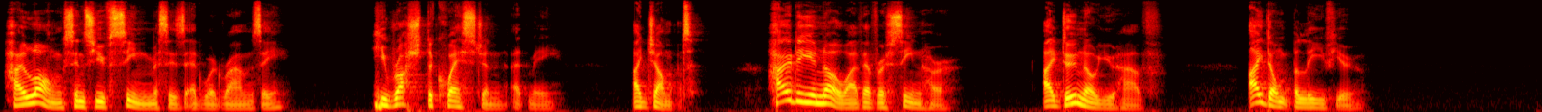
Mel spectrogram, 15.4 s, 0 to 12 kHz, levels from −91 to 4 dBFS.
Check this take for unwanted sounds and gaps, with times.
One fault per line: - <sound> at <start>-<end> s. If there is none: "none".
none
